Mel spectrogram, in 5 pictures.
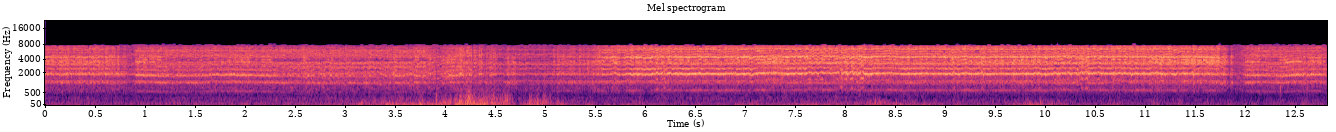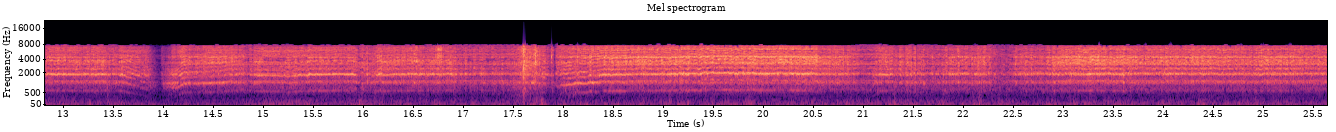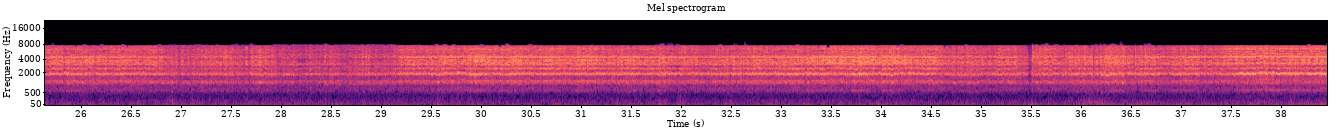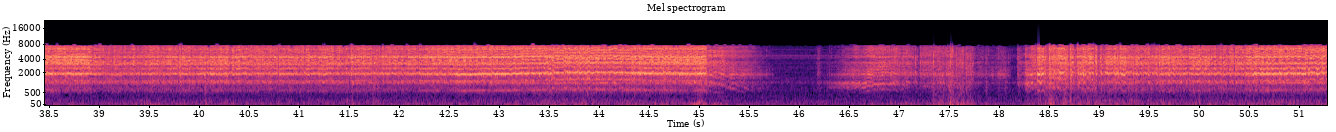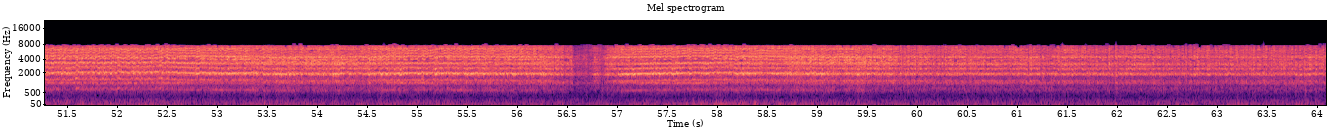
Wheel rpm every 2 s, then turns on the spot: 160, 160, 160, 160, 160, 160, 140, 140, 160, 150, 170, 170, 170, 170, 160, 170, 170, 160, 160, 170, 170, 160, 110, 40, 140, 160, 170, 160, 170, 170, 170, 170.
none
